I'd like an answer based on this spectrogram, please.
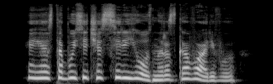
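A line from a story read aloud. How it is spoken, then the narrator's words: Irritated remark. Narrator (Russian): раздраженно заметила ей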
